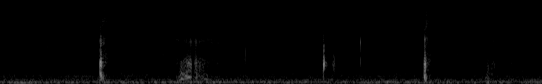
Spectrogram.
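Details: Baby hiccups: three sharp, brief catching sounds about a second apart in a quiet room, with a soft vocal sound between.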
